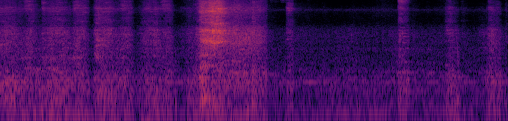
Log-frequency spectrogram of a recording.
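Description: Scissors cutting through saree cloth, a rasping, rubbing sound with fabric rustling, loudest about two seconds in, followed by a few short clicks.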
